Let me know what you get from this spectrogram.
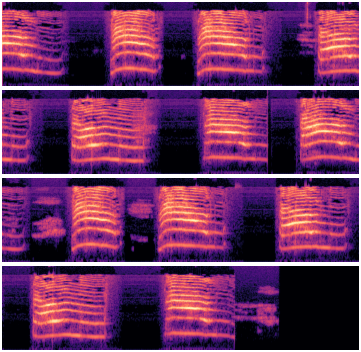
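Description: A cat meowing over and over: about a dozen separate meows, roughly a second and a bit apart, each rising then falling in pitch.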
